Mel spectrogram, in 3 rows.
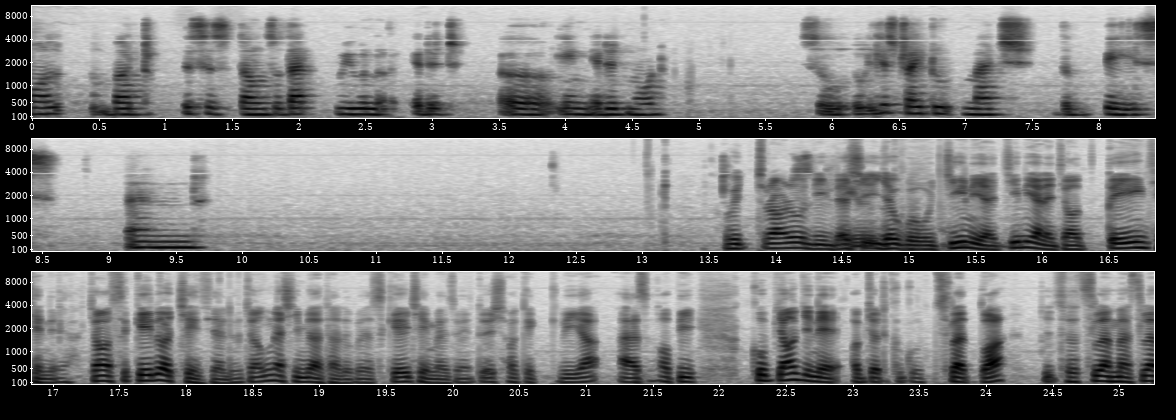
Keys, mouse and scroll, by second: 8.4 click, 9.0 s, 13.6-13.9 scroll down 2, 14.1 shift+middle click, 15.1 click, 15.5 g, 17.6 click, 19.0 g.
